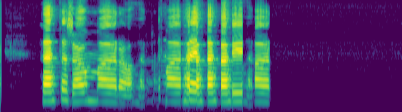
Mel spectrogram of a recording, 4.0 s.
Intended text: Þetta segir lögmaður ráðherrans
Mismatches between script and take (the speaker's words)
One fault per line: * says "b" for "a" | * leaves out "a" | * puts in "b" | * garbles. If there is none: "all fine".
* leaves out "segir"
* garbles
